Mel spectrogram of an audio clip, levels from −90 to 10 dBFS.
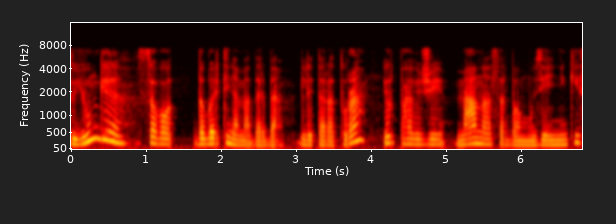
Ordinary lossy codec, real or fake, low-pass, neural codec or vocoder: MP3, 48 kbps; real; 7.2 kHz; none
